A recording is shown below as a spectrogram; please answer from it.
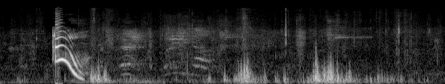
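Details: Six-week-old Catahoula Bulldog puppies: one sharp, high yelp sliding steeply downward, followed by softer murmurs and a man speaking Portuguese in the background.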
